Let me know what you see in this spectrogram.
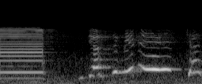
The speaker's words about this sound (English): And I'll press the buzzer.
